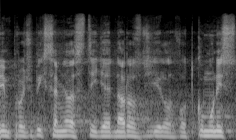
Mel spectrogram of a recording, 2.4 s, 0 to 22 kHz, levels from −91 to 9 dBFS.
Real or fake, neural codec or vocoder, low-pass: fake; vocoder, 44.1 kHz, 128 mel bands every 512 samples, BigVGAN v2; 14.4 kHz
